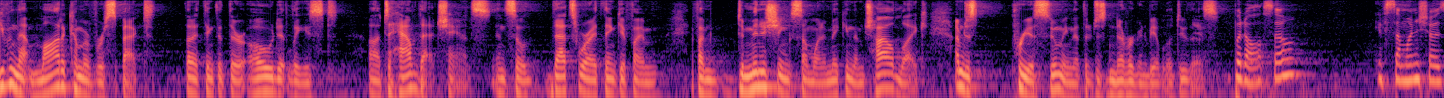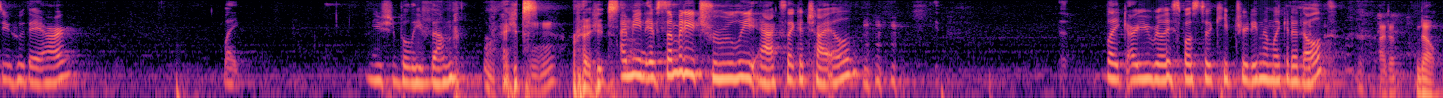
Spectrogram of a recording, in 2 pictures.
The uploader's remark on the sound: This live podcast recording of 'The Schmidt List' at Fulton Taproom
